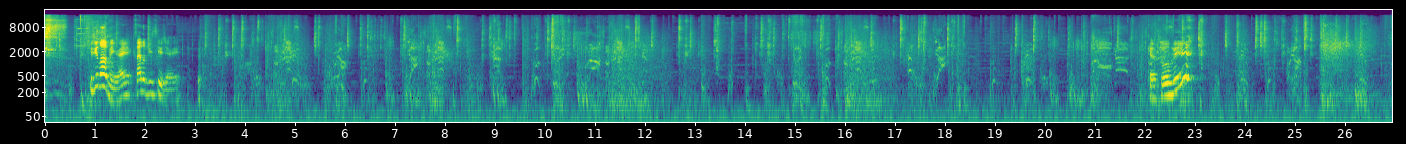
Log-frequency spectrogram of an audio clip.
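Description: Game punches and blasts thump and crackle.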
